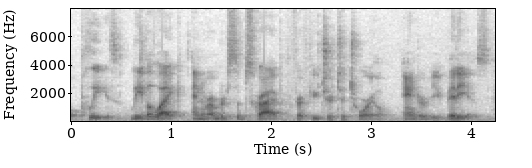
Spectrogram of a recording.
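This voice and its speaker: A man's voice: on the low side, a bit bright, a little hiss or hum. A man presenting a product review as a specialist, explaining things to viewers in an informal, practical way. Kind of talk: product review presentation, part scripted, part demonstration.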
